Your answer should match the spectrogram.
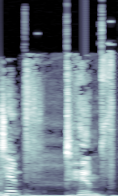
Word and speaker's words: Timpf: Timpf.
